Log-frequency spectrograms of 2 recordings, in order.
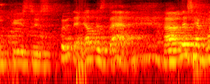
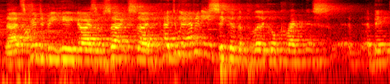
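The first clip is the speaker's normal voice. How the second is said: ordinary delivery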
